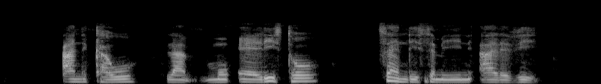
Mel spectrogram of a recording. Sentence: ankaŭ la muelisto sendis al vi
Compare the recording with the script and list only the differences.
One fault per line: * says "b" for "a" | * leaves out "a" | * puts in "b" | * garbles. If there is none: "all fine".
* puts in "min"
